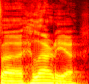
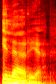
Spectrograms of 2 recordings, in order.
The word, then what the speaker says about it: Hilaria: Now, it would be weird enough if Hilaria, oh sorry, I mispronounced it, Hilaria.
